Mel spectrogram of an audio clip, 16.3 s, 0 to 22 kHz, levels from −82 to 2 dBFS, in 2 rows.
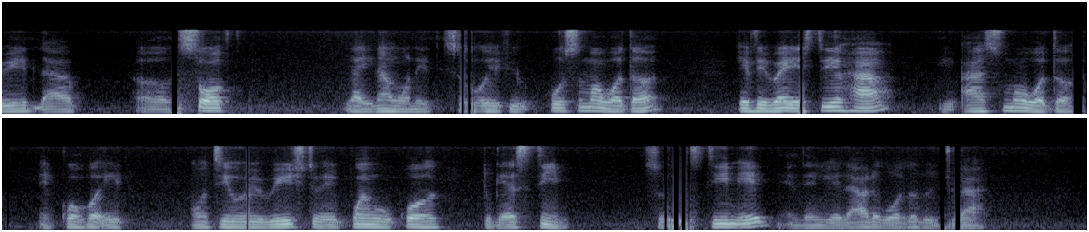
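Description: Packet loss on an ADPCM call cuts the speech at 1.28–1.39, 3.41–3.61, 5.99–6.05, 8.04–8.20, 9.98–10.01, 13.11–13.35 and 15.18–15.36 s. Each hole is hard-edged silence, 20 to 150 ms in total, and the longer ones are broken into runs of up to 80 ms. Afterwards the decoder's predictor and step size no longer match the sender's, so the speech resumes with brief, slight distortion. The waveform shows flat gaps, and a spectrogram shows blank vertical bands.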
